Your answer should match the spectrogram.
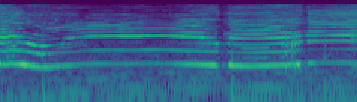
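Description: Cartoon dog crying: one long, high whimpering whine that dips a little and holds, with another starting near the end, over background music. The dog is hurt and upset.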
